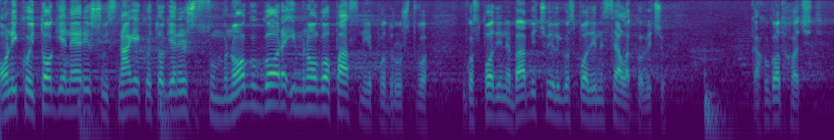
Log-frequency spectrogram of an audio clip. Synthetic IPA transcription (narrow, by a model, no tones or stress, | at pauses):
o̞niko̞jit̪oɡeneɾiʃuisnaːɡeko̞jet̪o̞ɡeneɾiʃu̥sumno̞ɡoɡo̞ɾe̞imno̞ɡoːpasnie̞po̞d̪ɾuːʃt̪ʋo | ɡospo̞d̪inebabit͡ɕuiliɡospo̞d̪ineselako̞ʋit͡ɕu | ka̰koɡo̞d̪xo̞t͡ɕe̥t̪e̥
